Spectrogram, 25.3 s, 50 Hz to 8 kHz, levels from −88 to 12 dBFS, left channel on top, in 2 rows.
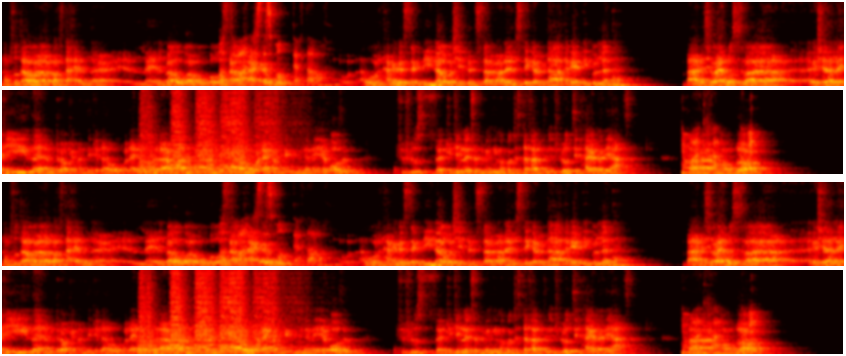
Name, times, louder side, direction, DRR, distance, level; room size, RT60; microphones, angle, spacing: voice 1, 0.0-4.3 5.1-9.3 10.2-17.8 18.6-21.9 22.9-24.0, left 1 dB, 15° left, -5 dB, 0.9 m, -28 dB
voice 2, 3.3-5.1 22.8-23.4 23.7-24.0, left 2 dB, 35° left, 4 dB, 0.4 m, -32 dB
sound 1, 14.7-17.3, right 2 dB, 65° right, 0.6 m, -28 dB
3.8 x 2.4 x 3.8 m, 0.81 s
head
